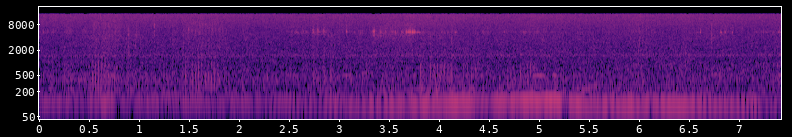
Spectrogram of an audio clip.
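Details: Joxer, a kitten, comes to be petted for the first time after a couple of aloof days, giving a low, steady purr that swells louder through the middle before easing, over a faint constant electrical hum.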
